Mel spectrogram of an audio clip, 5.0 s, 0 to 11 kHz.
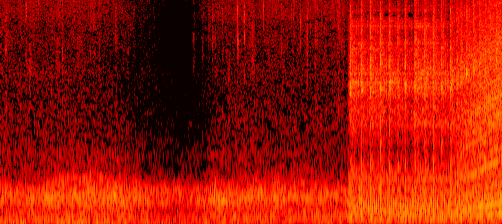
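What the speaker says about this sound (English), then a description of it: "Armed with my chainsaw, I stormed right back into the deep snow and started taking down tree after tree" A chainsaw in the Farming Simulator 25 video game fells trees in deep snow, its buzzing whine kicking in partway through over a low background rumble and holding steady to the end.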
